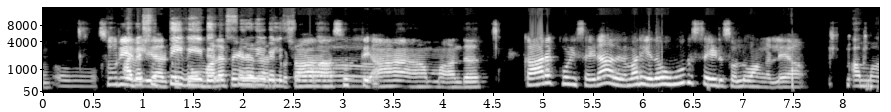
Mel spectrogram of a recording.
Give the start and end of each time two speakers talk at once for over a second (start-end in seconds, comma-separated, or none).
0.8-2.8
